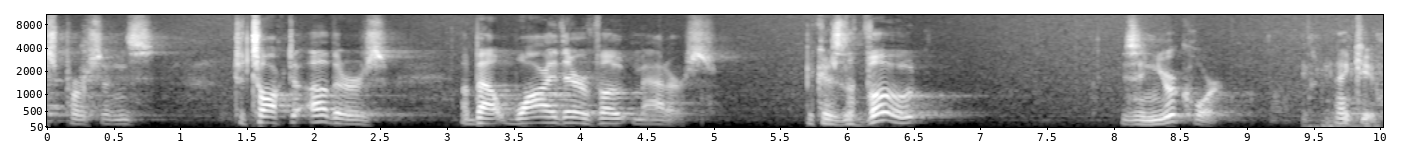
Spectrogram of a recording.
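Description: A middle-aged man speaks calmly through a microphone in a room with some echo.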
